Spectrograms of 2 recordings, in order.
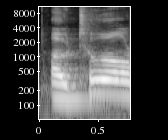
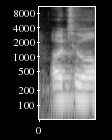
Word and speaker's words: O'Toole: one you like yeah nobody put together that o'toole rhymes with cool right that's how lame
